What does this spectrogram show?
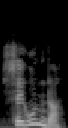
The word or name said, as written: segunda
